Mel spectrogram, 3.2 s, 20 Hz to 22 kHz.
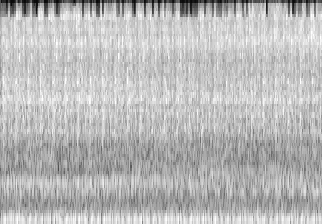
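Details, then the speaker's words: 20-foot Daimler Majestic Major Hemi V8 limousine, warmed up; smooth, even low exhaust burble with a steady beat and no misses or knocks, a bit smoky from one exhaust, yet a healthy engine. Normal warm idle. "that's a nice sound she's a bit Smokey but that's a really healthy engine you can tell very even exhaust beat"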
